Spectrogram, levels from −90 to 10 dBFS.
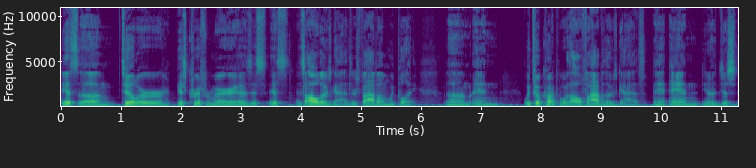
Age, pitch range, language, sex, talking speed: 40-59, 80-95 Hz, English, male, 180 wpm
